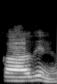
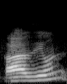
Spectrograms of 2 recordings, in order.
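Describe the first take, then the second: First: The word ends with a short -in ending. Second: The word ends with a full -iyun ending. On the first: The speaker calls it right. "এর নরমাল অবস্থা হচ্ছে কাজিন" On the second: The speaker calls it wrong. "এটা এভাবে শো করে না"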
